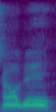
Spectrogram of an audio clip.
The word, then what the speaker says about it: Nahvalur: This is the Narwhal, or Nahvalur, but it's pronounced Narwhal, even though it's spelled differently now.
